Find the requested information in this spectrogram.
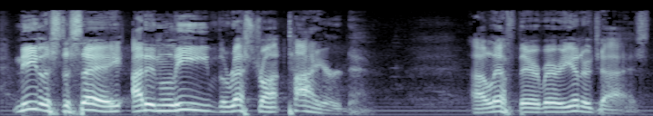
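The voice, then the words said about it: Thick Southern drawl. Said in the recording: “That's a pretty thick accent you've got ... this southern drawl I have”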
